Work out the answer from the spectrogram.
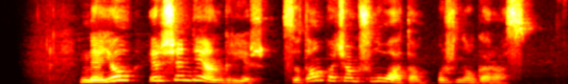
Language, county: Lithuanian, Vilnius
